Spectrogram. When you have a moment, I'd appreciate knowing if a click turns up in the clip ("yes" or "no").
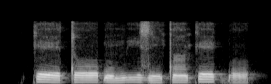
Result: no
